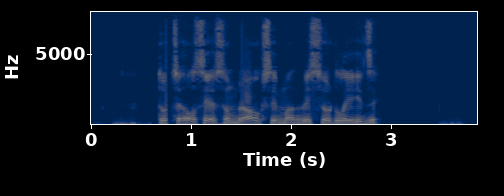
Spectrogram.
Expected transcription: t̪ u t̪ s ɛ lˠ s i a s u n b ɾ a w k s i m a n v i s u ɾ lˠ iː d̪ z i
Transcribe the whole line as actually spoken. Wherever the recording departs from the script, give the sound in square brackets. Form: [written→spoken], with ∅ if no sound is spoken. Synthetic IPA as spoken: t̪ u t̪ s ɛ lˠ s i [a→ɛ] s u n b ɾ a w k s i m a n v i s u ɾ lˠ iː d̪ z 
